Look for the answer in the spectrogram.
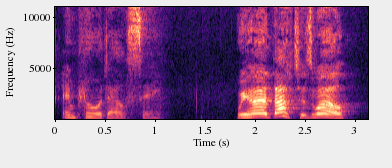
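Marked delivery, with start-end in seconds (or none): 1.8-3.0 officer through door. A narrator's reading. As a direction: drag it out smugly through the door. Policeman replies through door.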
